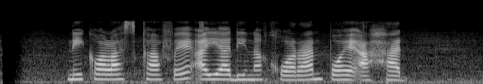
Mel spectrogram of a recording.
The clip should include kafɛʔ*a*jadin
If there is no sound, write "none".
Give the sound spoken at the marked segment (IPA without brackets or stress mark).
a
